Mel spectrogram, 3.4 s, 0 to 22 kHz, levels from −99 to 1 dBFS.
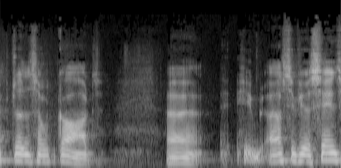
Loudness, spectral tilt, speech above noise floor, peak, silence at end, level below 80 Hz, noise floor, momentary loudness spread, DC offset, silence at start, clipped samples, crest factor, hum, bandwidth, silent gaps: -28 LUFS; -4.5 dB/octave; 27 dB; -12 dBFS; 0 s; -58 dBFS; -55 dBFS; 14 LU; under 0.1%; 0 s; under 0.1%; 18 dB; none; 15.5 kHz; none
